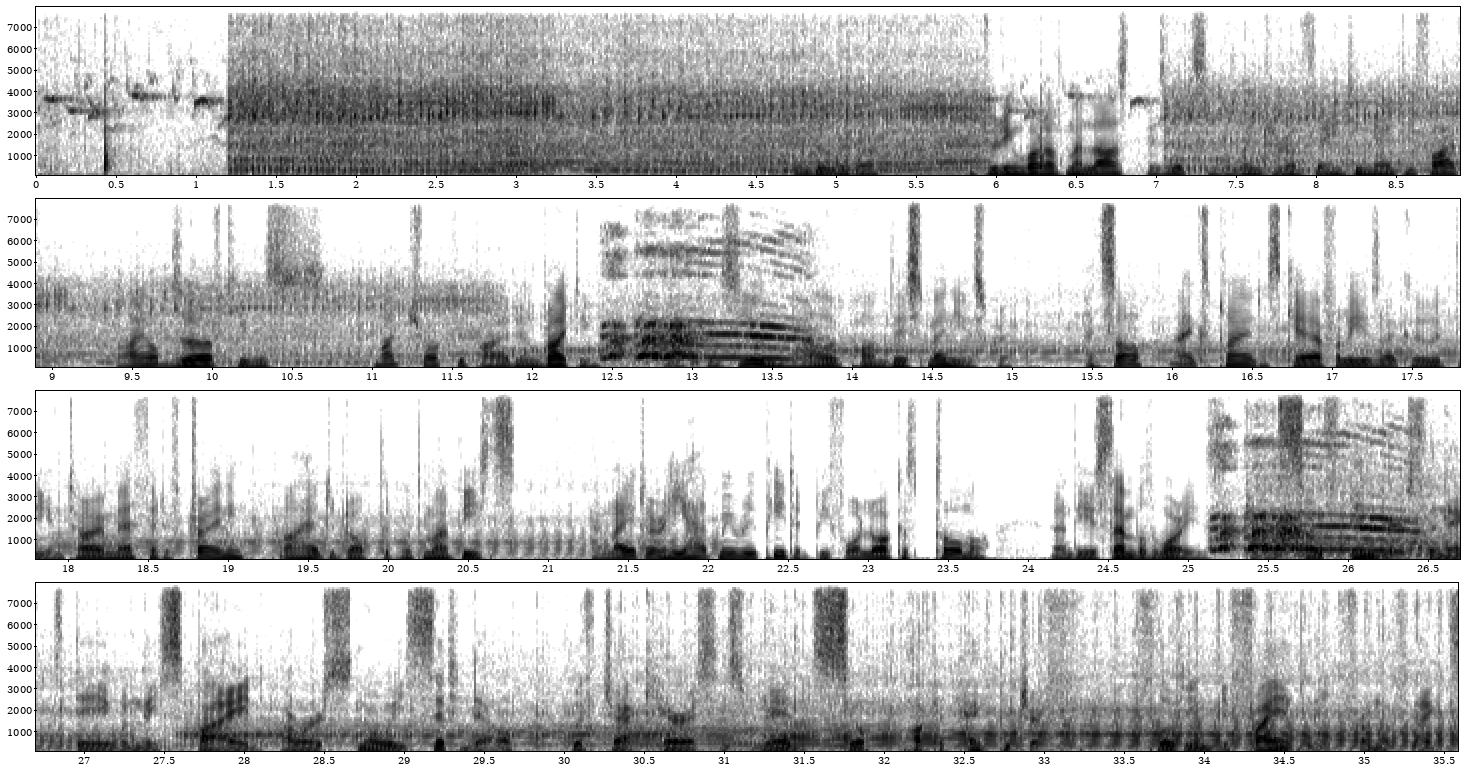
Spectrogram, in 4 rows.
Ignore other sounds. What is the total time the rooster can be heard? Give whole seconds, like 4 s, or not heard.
3 s.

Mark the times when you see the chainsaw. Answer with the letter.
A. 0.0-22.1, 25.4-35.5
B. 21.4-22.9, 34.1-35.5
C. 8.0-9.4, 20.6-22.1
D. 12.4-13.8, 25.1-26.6
A.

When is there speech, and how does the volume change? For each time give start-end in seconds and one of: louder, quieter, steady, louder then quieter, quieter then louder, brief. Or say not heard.
4.6-35.5 steady.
